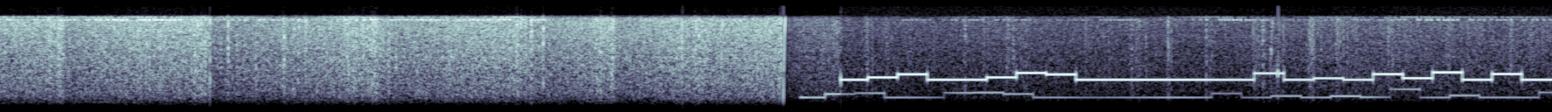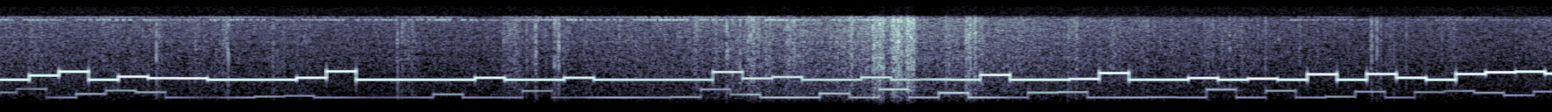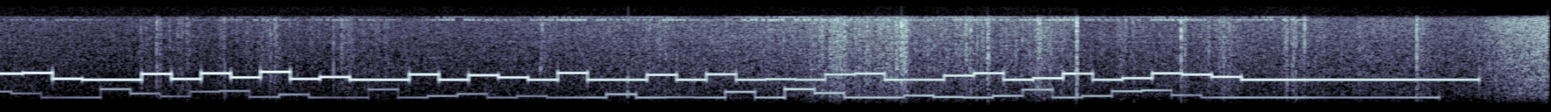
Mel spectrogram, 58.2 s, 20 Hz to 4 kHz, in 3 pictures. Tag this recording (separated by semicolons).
the-14077-project; numbers-station; shortwave; radio; encrypted-content; tones; static; melody; music; mysterious; 14077; mystery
